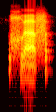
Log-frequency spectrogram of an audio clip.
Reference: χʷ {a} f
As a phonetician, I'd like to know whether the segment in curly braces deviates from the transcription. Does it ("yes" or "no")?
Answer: yes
